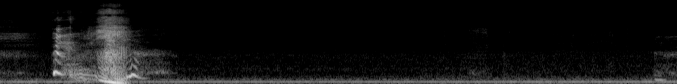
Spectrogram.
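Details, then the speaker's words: Induced sneeze with a fan humming in the background: a sharp inhaled gasp followed by one loud sneeze. "let me know um in comments if you'd like to see more loud sases or um more stifled I've been doing both but I'm not sure which is preferred oh"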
